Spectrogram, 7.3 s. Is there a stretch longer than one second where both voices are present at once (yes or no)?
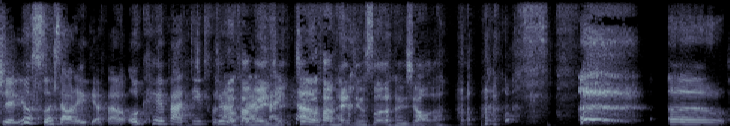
yes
